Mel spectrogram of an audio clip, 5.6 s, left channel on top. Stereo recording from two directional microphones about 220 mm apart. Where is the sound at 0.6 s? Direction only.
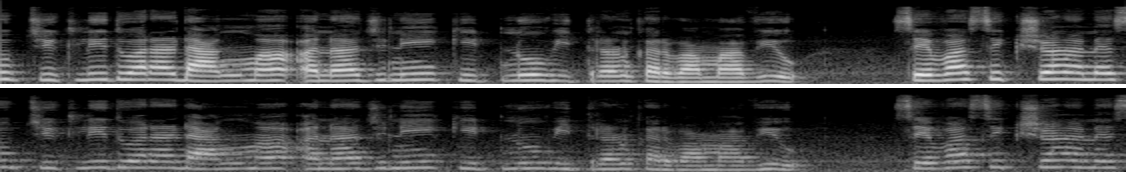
50° left (ahead or behind).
